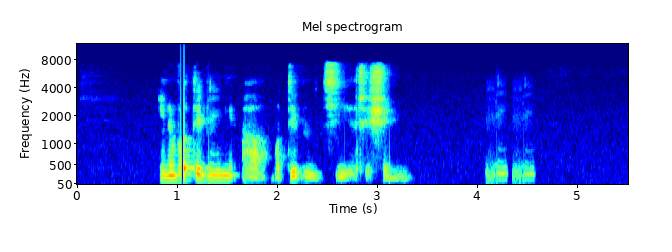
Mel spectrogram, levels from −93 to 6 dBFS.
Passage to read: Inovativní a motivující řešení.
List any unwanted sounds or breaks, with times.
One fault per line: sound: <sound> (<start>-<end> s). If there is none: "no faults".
sound: dropout (1.0-1.1 s)
sound: laugh (4.1-4.6 s)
